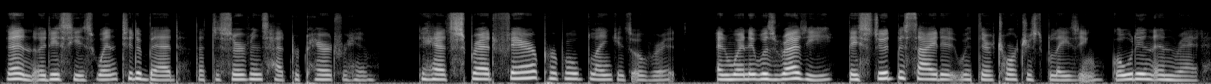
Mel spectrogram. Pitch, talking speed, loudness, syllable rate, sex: 225 Hz, 185 wpm, -18 LUFS, 4.7 syllables/s, female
